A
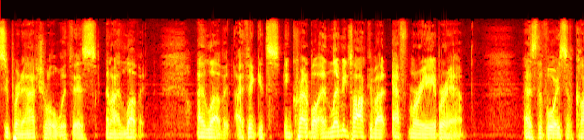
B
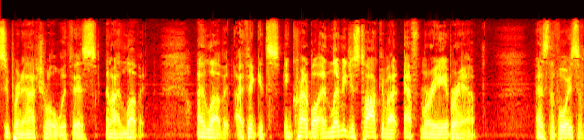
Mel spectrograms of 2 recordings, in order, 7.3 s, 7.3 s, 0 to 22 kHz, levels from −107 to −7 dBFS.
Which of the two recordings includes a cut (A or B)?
A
